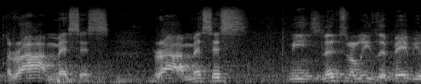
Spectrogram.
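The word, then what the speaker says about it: Ramesses: But the most important one, or the famous name, is the coronation one, Ramses. Actually, Ramses is a Greek pronunciation, but the actual pronunciation of Ramses is Ra-Meses.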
